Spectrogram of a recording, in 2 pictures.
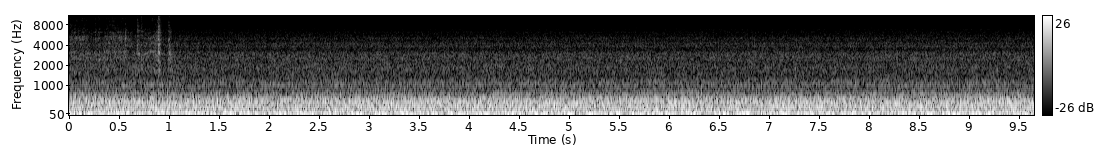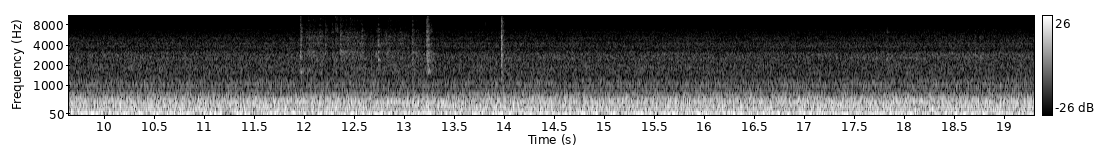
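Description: Steady cockpit noise of airflow and engines inside a Boeing 737-800 in flight on approach, with a few faint clicks about a second in and again around twelve to fourteen seconds.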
